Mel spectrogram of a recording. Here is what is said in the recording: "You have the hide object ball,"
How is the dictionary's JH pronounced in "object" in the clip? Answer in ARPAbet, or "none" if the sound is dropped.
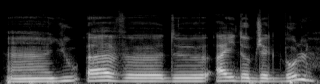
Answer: ZH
